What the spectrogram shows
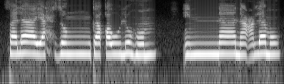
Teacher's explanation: کلمت قولہم میں قاف کی ادائیگی زبان کی جڑ اور تالو کے نرم حصے سے ہے. قاف حروف التفخیم میں سے ہے تو ہم یہ حرف کو موٹی آواز میں پڑھیں گے. حرف اللام پہ اور ہا پہ پیش ہے تو ہمیں یہ دونوں پیش کو برابر سے ادا کرنا ہے.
